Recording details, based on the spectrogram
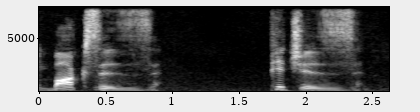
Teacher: when we add that ES, that is going to have a voiced S sound at the end. That will sound like a Z.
